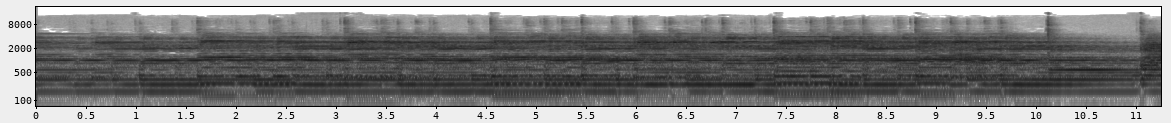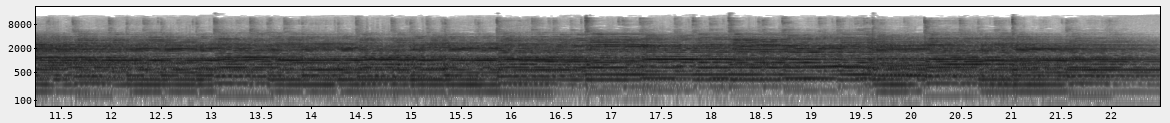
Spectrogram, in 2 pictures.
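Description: Electric guitar played through a Gomez El Sonido 50-watt Bassman-clone tube amp, picking a continuous run of notes and chords with a brief dip about halfway through.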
